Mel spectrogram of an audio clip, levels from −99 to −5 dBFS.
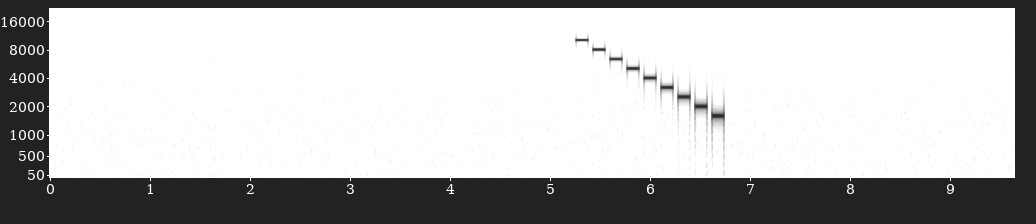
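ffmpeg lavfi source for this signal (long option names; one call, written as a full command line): ffmpeg -f lavfi -i "aevalsrc='0.1*clip(min(mod(t,0.17),0.12-mod(t,0.17))/0.005,0,1)*sin(2*PI*10200*pow(2,-floor(t/0.17)/3)*mod(t,0.17))':duration=1.53:sample_rate=44100" out.wav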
